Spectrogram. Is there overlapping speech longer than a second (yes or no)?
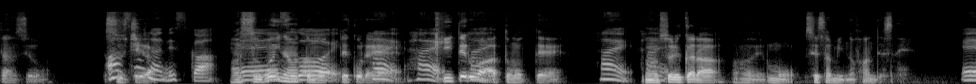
yes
